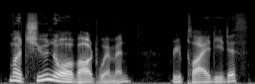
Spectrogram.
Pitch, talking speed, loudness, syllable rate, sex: 125 Hz, 165 wpm, -16 LUFS, 5.4 syllables/s, male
